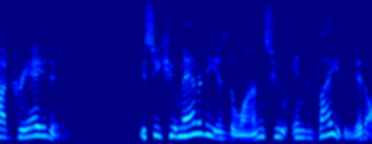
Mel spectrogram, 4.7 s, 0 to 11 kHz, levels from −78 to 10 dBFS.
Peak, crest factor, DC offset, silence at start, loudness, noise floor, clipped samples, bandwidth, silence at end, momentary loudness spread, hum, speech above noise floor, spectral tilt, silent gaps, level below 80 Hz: -32 dBFS; 18 dB; under 0.1%; 0 s; -49 LUFS; under -90 dBFS; under 0.1%; 11 kHz; 0 s; 8 LU; none; over 41 dB; -4.5 dB/octave; none; under -90 dBFS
